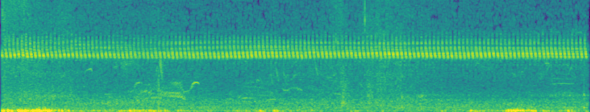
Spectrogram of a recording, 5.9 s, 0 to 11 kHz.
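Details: A common grasshopper warbler reels without pause, a high, dry, insect-like trill, at Oss, Netherlands, on 19 April 2013; low rumbling, faint honks or voices and a few other bird calls sound in the background.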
